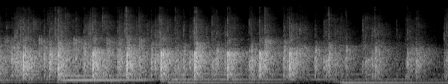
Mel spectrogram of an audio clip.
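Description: A church congregation applauding, a lively stretch of dense clapping with rhythmic bursts, loud and close, while sustained organ or keyboard chords play underneath.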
